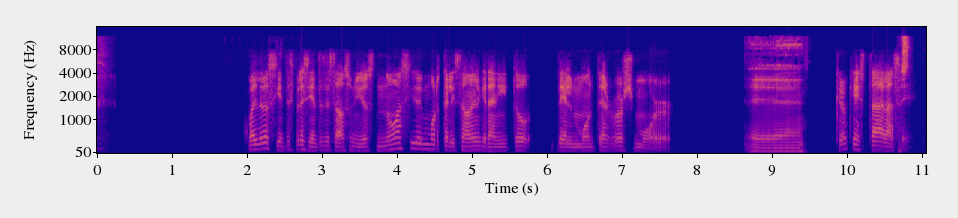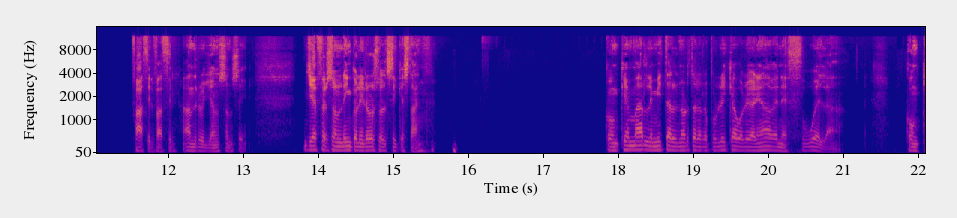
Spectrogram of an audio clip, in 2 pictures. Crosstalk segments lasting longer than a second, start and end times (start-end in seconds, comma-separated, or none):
none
